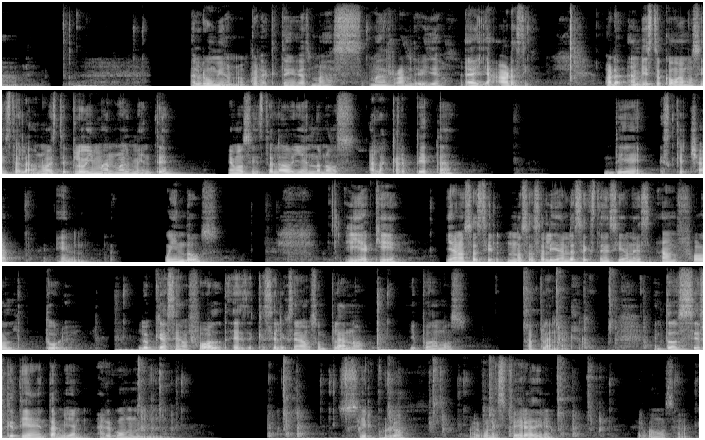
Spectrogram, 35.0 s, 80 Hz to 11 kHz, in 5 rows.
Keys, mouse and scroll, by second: 0.3 middle click, 0.6-1.0 scroll up 2, 1.3 click, 1.7 scroll up 1, 3.5 click, 5.2 click, 6.9 click, 8.5 click, 10.3 click, 12.1-13.3 drag, 13.7 click, 16.5 click, 18.3 click, 22.1 click, 24.7 click, 25.2 middle click, 26.2 space, 26.4 shift+middle click, 28.1 click, 29.6 c, 29.8 click, 30.3 click, 30.7 middle click, 30.8 space, 31.6 middle click, 32.6 click, 33.6 space, 33.9 q, 34.1 click, 34.9 click.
